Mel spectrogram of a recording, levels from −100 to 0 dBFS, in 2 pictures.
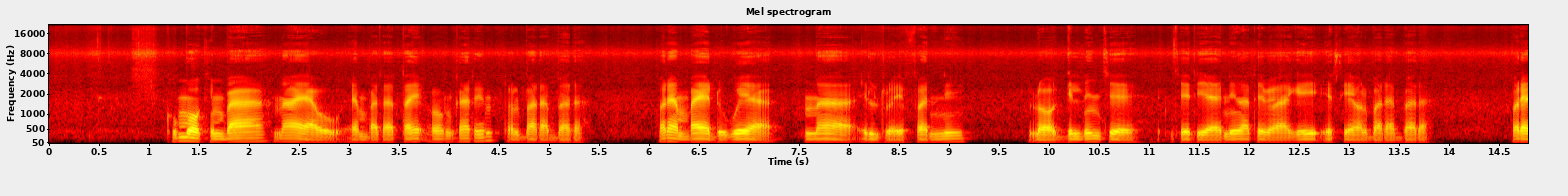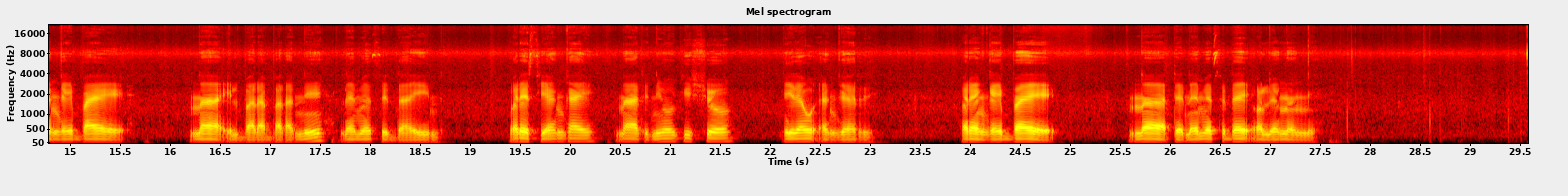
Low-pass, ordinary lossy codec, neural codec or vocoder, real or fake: none; none; none; real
